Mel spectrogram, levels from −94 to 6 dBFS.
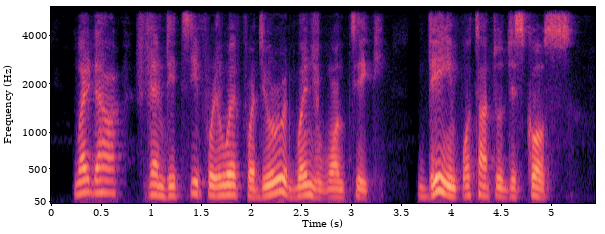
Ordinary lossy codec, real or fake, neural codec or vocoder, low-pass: Opus, 64 kbps; fake; codec, 16 kHz in and 24 kHz out, 0.6 kbps, FocalCodec, streaming, 4096 codes; 5.4 kHz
